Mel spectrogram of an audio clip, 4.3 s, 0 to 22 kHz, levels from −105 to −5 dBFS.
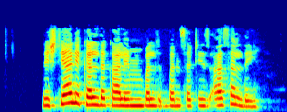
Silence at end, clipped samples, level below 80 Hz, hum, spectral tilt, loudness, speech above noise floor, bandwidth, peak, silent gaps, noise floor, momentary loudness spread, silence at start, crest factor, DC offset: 0.45 s; under 0.1%; -66 dBFS; none; -4 dB/octave; -17 LUFS; 58 dB; 8 kHz; 0 dBFS; none; -74 dBFS; 11 LU; 0.65 s; 16 dB; under 0.1%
